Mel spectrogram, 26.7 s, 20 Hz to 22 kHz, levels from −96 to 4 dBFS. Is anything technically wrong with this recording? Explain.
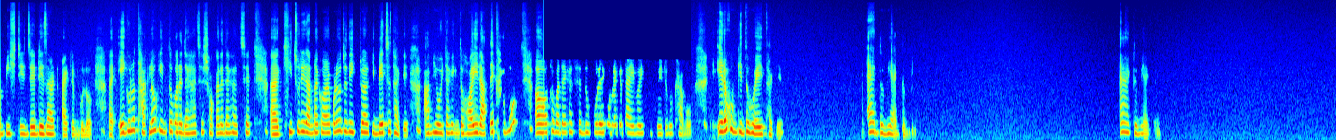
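Yes. From 10.86 to 13.81 s the input likely switched to a poorer device, a narrower-band microphone path cutting everything above 3.8 kHz. The speech abruptly turns dull and boxy, drops roughly 5 dB, gains a faint new noise floor, then clears again, with no gap at either switch.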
